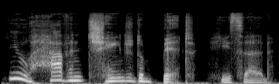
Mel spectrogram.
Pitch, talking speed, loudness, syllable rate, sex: 140 Hz, 150 wpm, -17 LUFS, 3.6 syllables/s, male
